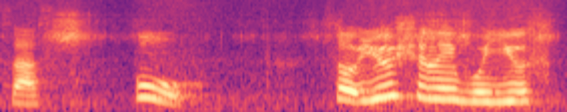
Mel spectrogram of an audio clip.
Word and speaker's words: 不: it will be 不想不想 Because it is followed by a third tone, so 不 will be pronounced as 不 in fourth tone.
